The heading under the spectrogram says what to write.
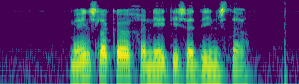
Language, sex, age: Afrikaans, male, 19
